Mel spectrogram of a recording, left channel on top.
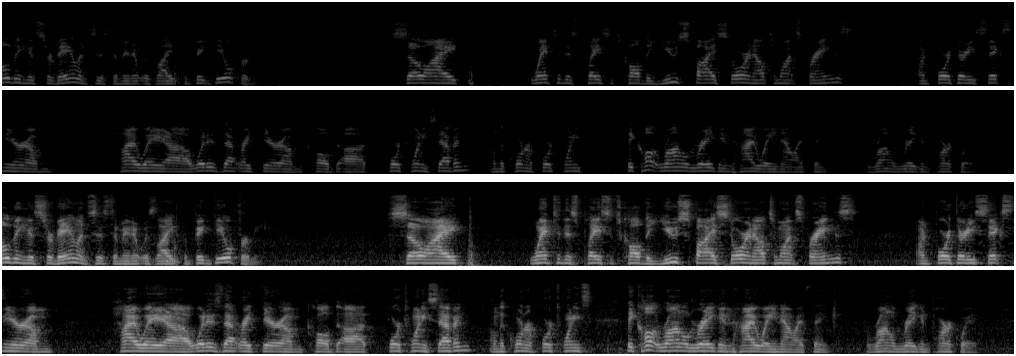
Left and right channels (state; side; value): quieter; left; 19.2 dB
